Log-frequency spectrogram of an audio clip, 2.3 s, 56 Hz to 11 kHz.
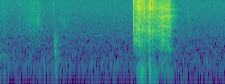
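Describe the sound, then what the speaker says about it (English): A film camera fires its shutter at one-sixtieth of a second, a single crisp mechanical clack lasting a fraction of a second, close and clear in a quiet room, preceded by a faint small click. "I'm going to set this at a much faster shutter speed, let's say a 60th of a second."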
